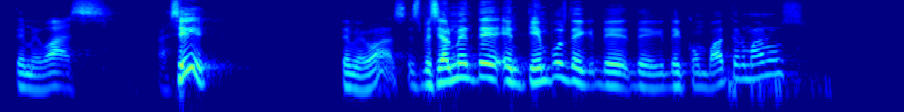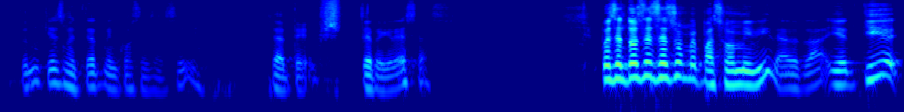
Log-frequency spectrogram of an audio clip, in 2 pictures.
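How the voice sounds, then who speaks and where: A man preaching a sermon in a church, telling a personal story in a conversational way, often asking the brethren to agree and swinging from loud emphasis to quiet asides. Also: sits high. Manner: conversational, keeps asking ¿verdad? and addressing the brethren.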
